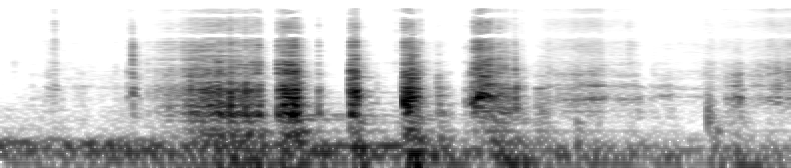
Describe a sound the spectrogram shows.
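A paper trimmer blade slides and cuts through paper.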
